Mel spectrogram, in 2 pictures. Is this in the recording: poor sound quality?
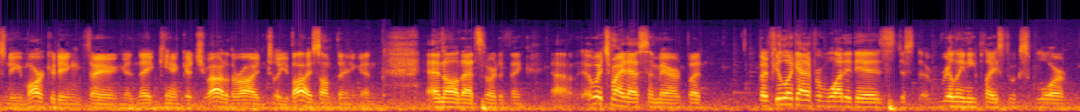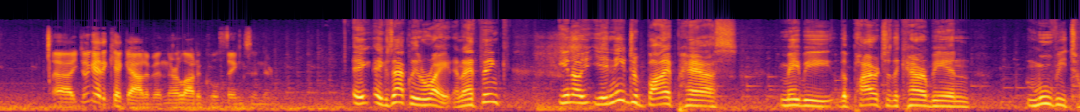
no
